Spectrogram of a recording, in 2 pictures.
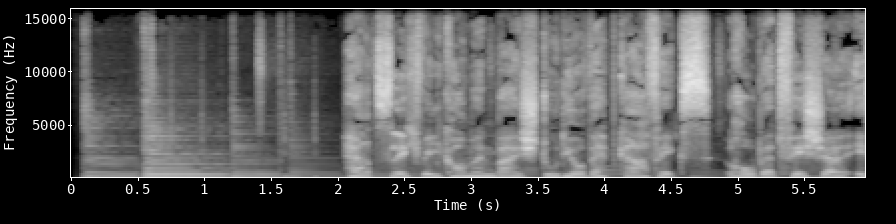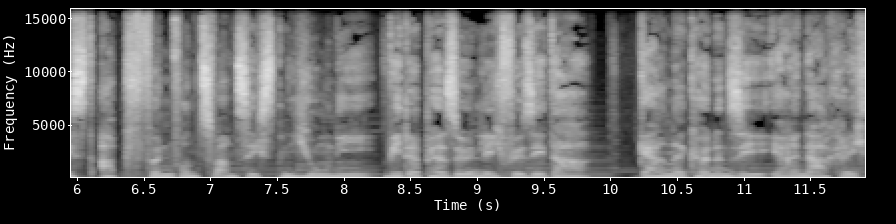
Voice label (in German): Abwesend, telebutler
